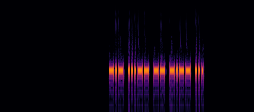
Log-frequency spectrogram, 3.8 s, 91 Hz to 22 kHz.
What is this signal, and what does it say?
Morse code, heard as a keyed tone, about 47 wpm, 700 Hz. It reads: K3MYS
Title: USA Call Signs - 5 Characters - 50wpm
